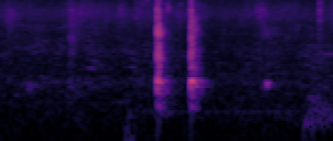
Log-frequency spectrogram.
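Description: Plastic cups knock against a hard counter.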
